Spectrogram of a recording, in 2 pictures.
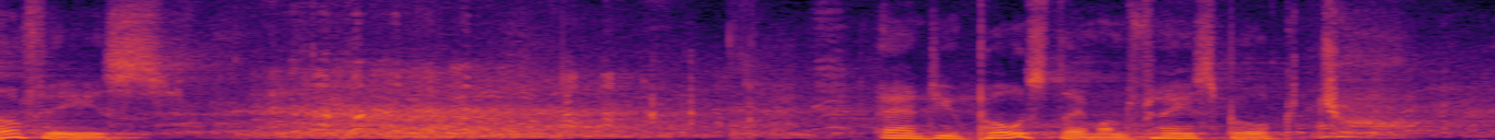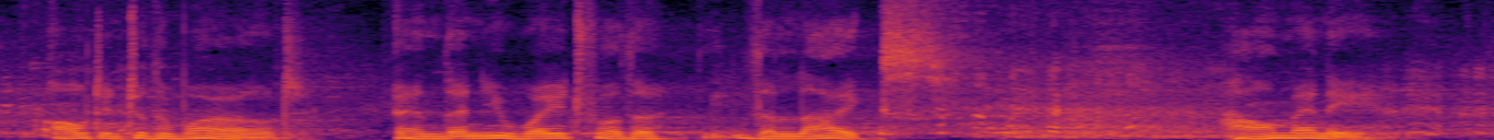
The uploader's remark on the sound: Talks to an audience in Budapest, Hungary. The crowd erupts with laughter and applause when he speaks a few words in Hungarian.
